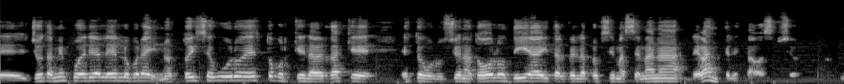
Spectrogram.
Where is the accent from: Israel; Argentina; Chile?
Chile; Talcahuano, Biobío; born there; Nací en Talcahuano yo también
